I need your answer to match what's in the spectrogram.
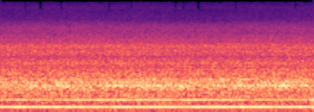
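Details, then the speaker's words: Repaired Husky Pro air compressor with a new cooling fan that directs air well across the cylinder fins: a steady airy rush with a constant low hum, even throughout. The cooling fan is running normally. "it's uh it's blowing really hard lots and lots of air as I said I would really I think that don't think the flywheel produced that much air and it's really well directed"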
